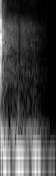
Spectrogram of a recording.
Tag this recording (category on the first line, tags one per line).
Instrument samples > Percussion
pop
warmkick
metal
jazz
rock
mainkick
thrash-metal
death-metal
fatdrum
bassdrum
hit
fatkick
fat-drum
headsound
percussive
rhythm
fat-kick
